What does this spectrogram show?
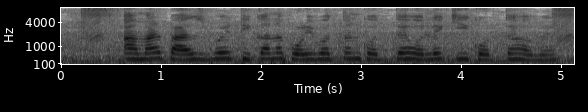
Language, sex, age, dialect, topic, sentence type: Bengali, female, 18-24, Jharkhandi, banking, question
